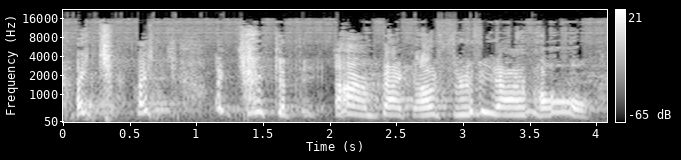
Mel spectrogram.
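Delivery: very high, strained helpless wail; hammed-up desperation, words forced out; panicked wail. Man trapped in his undershirt, wailing in panic.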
